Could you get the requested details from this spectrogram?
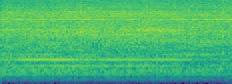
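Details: Old planer test-running a board at one full crank depth after its knives were replaced and new bolts fitted: steady high whirring motor and cutterhead, constant even tone, smooth with no knocking; planer running normally.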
